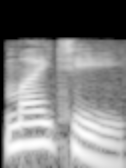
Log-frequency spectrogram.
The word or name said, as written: mighty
